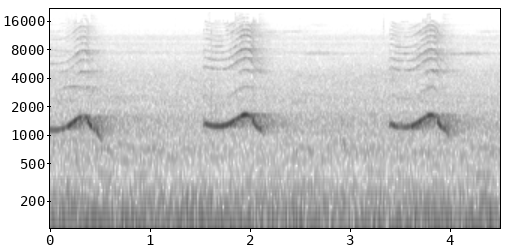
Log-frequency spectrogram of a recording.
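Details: Asian koel, the burung tuwu, repeating a strong rising whistle three times at steady intervals of about two seconds, each note sliding up to a peak before falling away; faint low background noise.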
